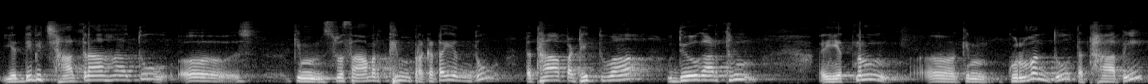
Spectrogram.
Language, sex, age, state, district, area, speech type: Sanskrit, male, 30-45, Kerala, Palakkad, urban, spontaneous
